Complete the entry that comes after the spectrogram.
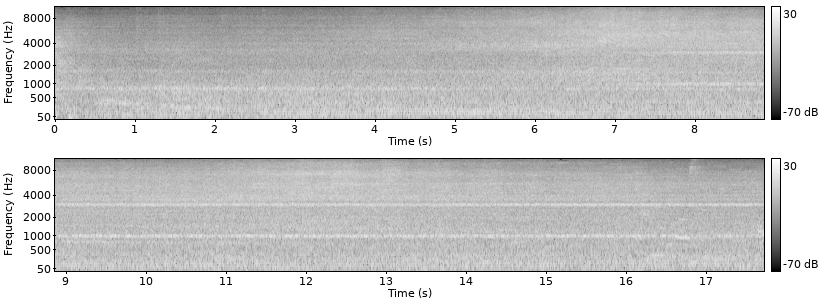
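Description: Shinkansen train running: a loud, steady rumble of wheels and motors that holds for the whole stretch, joined about halfway through by a steady high whine.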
